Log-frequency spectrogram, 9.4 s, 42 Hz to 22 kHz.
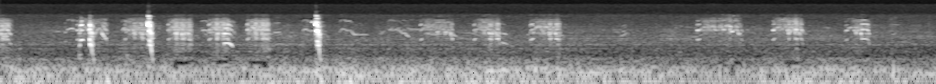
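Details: Peregrine falcons at the Axel water tower nest ledge on 5 February 2018, around their mating. Short clipped chattering notes repeat in quick uneven bunches, with a few sharp clicks, over a faint low hum.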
